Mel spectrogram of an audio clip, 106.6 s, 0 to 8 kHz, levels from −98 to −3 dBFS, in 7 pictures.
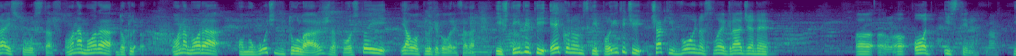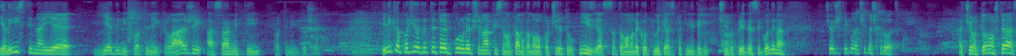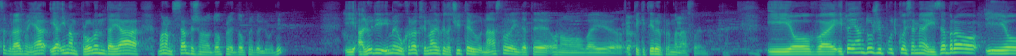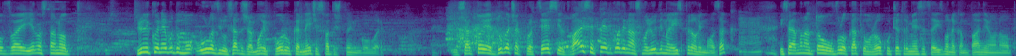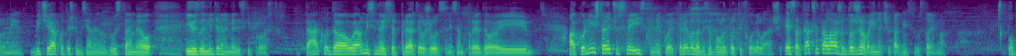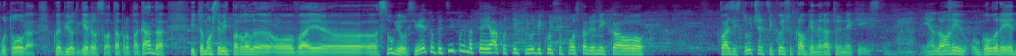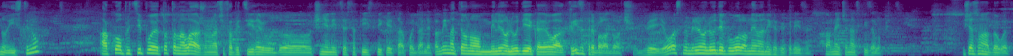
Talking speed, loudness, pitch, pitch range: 175 wpm, -28 LUFS, 140 Hz, 115-170 Hz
